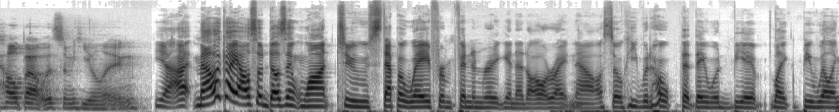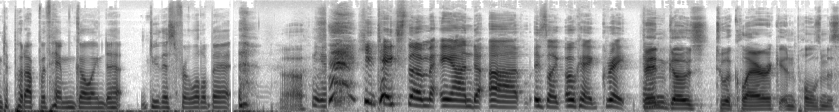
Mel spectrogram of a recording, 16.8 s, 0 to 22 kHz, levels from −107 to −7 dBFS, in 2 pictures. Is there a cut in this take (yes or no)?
yes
